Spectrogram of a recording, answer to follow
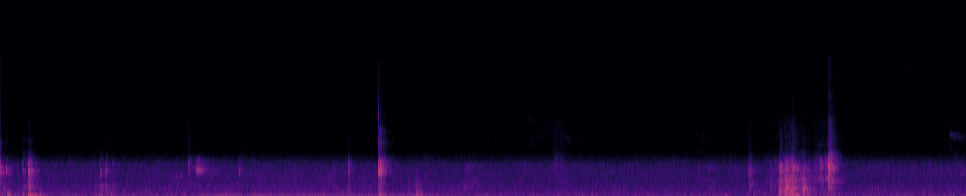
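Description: Metal utensil clinking and tapping against an aluminium pressure cooker and its lid: a few scattered clinks, one sharp one about halfway, and a short cluster of knocks near the end.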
